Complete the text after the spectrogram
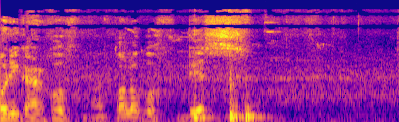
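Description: A wooden tray knocks down onto a wooden frame.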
